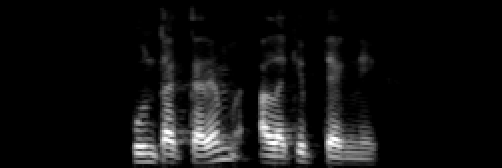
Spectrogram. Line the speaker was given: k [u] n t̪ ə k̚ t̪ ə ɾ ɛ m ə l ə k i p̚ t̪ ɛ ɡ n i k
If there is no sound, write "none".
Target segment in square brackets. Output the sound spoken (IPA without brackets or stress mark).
u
